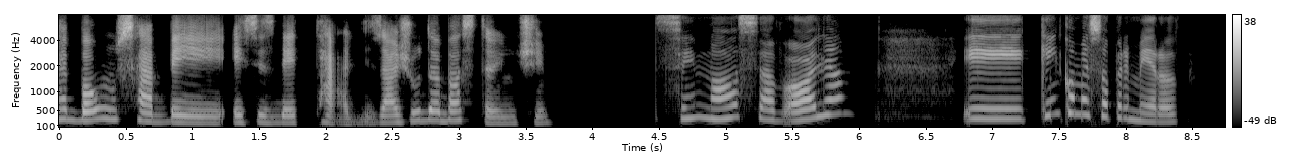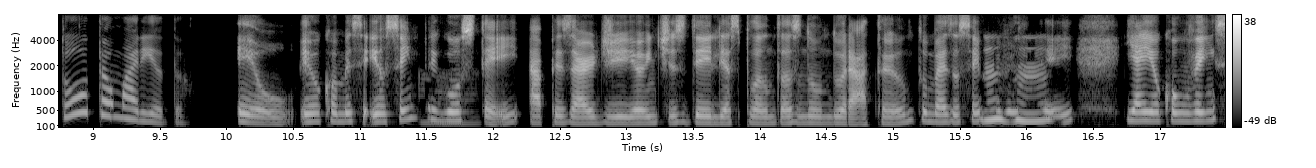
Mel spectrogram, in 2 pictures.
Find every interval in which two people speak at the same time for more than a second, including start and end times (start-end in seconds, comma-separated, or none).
none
